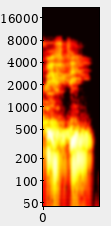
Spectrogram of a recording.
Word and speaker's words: fifty: Team es las 4:15 hay que tener cuidado cuando digo Fifty es cortito la pronunciación es 50 y fisting larguito tinte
